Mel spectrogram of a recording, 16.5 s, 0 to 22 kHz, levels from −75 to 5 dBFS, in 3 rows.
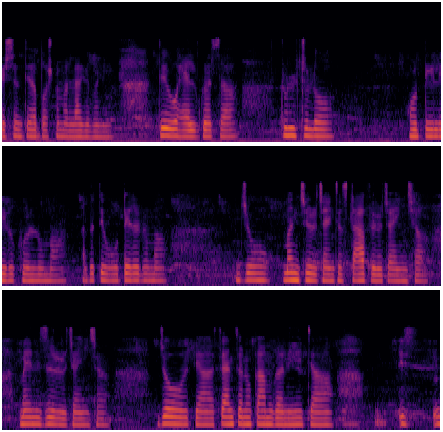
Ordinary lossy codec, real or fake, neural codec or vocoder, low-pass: none; fake; codec, 16 kHz, 6 kbps, DAC; 7.2 kHz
